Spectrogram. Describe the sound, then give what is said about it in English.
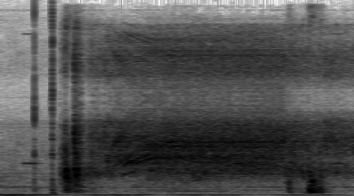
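A bed corner drops after rope-linked levers on a wall are pulled. A few sharp clicks start a steady mechanical whir that lasts a couple of seconds, and it ends with a few more clicks. “That's it. You got the bed to drop one corner and part of the sheet shifted.”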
